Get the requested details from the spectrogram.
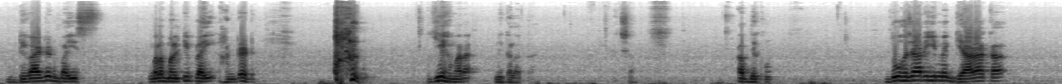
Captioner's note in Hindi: खांसने की आवाज़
